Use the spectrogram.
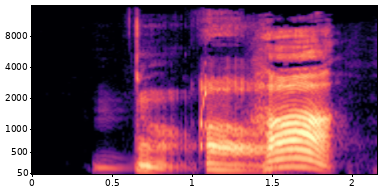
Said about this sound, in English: That was a big yawn there,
